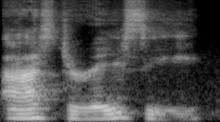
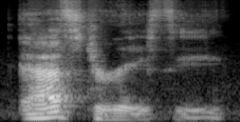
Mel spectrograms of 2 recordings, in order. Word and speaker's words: Asteraceae: It's not Asteraceae. It's Asteraceae. Asteraceae.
